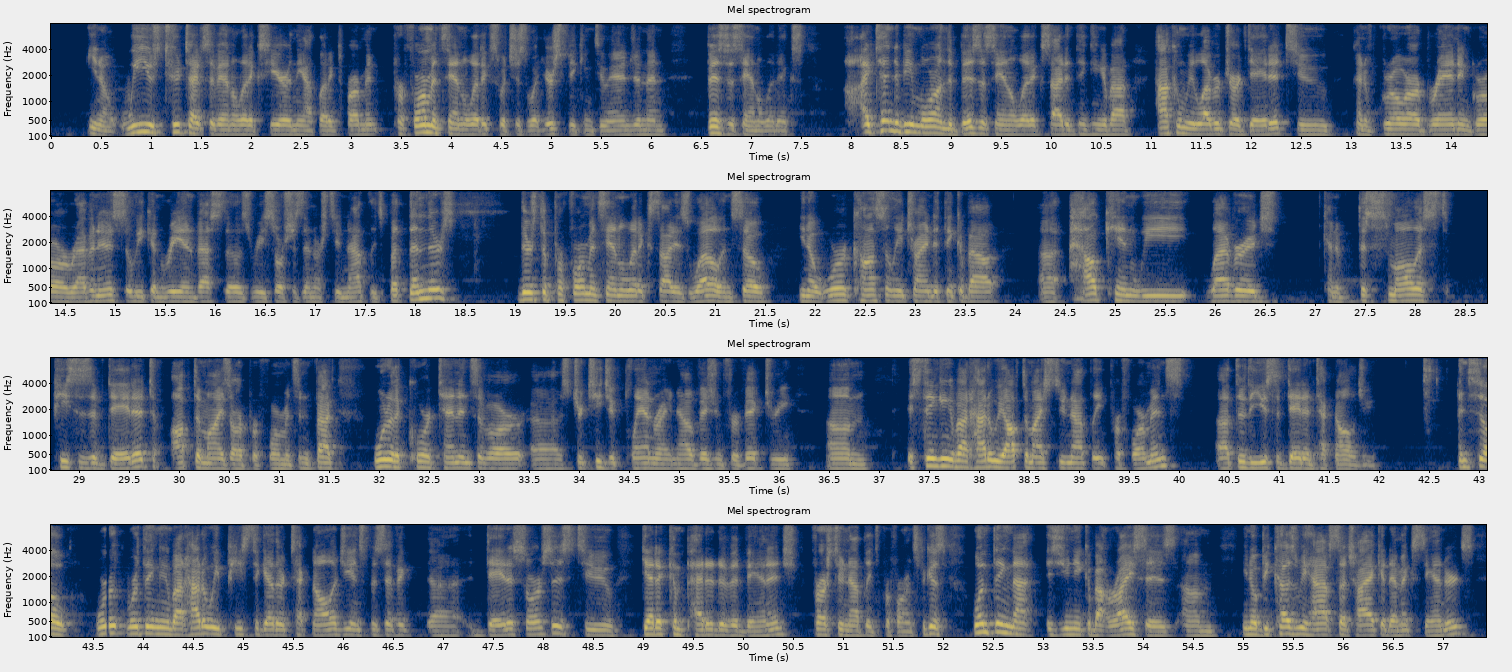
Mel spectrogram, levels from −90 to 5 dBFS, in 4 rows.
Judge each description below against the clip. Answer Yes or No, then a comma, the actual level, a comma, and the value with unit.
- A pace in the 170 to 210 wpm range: Yes, average, 190 wpm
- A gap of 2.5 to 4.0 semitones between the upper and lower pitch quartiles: Yes, average, 3.2 semitones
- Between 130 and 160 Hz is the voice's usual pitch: Yes, low, 135 Hz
